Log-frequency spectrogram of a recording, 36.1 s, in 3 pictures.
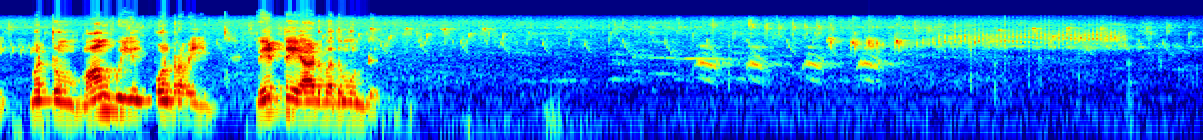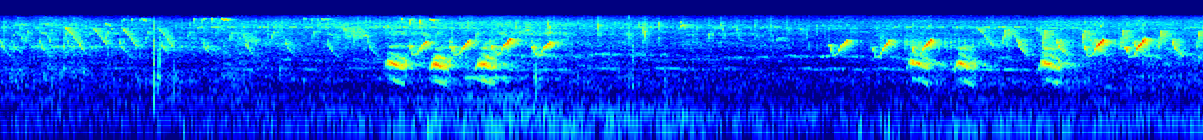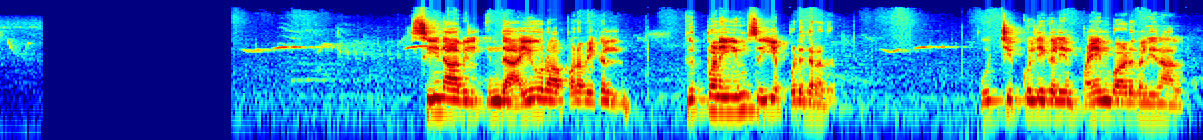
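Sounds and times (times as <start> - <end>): high bird trill: 0.0 - 11.9, 12.6 - 24.4, 26.4 - 35.8
bird calling sharp notes: 7.0 - 9.2, 15.9 - 17.7, 20.8 - 23.6, 26.4 - 35.8.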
